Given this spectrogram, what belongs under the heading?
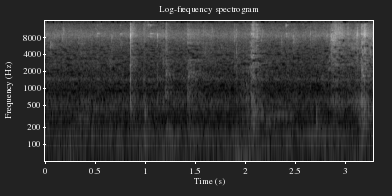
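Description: Ginger garlic paste and slit green chilies sauté in a pan for moong pulao, giving a light continuous sizzle broken by a few sharp metallic clinks and scrapes of stirring.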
